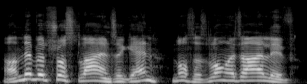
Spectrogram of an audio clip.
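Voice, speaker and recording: A working-class Northern English father, acted by a man in a comic verse story. He is blunt and droll, with an emphatic delivery and lively swings in pitch. The recording is dry and close. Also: moderate pace, no room sound. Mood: firm, gruff.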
